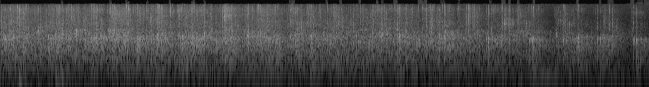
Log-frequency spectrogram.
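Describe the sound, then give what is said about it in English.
A church audience applauds to welcome a newly baptized member, a dense, steady patter of clapping hands that holds for several seconds and eases slightly at the end. “Riley Tucker was baptized. Y'all give her a big hand and welcome.”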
